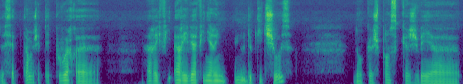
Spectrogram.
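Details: Woman whose vocal cords were damaged by a serious health problem; voice deeper than before, at times little voice, unable to speak loudly; low-pitched voice; dysphonia from vocal fold damage.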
